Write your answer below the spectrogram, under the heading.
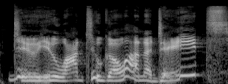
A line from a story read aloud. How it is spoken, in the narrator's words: the goblin's head turned completely around and screeched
